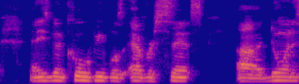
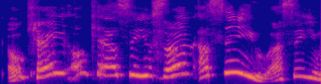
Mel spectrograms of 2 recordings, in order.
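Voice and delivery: much higher excited praise; hyped; 14 semitones higher than usual. Real, not acted. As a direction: hype up your buddy. Host hypes friend's four years.

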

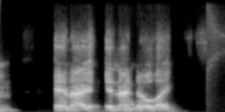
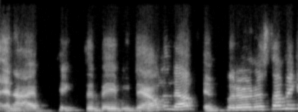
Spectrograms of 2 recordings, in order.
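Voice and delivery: usual speaking voice

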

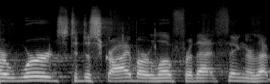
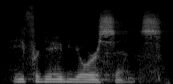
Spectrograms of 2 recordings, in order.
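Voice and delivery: ordinary delivery

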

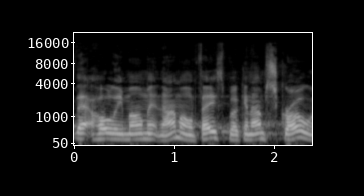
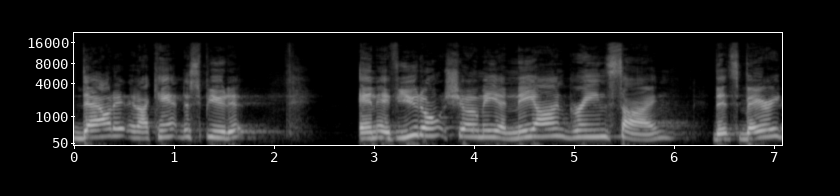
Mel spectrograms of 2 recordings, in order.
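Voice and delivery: higher, slow imitation of a wife praying; retold prayer, pitched up and deliberate; wife's demanding prayer; 5 semitones higher, slower than usual. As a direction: lay down terms to God, word by word. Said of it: "my wife was in control of the prayer".

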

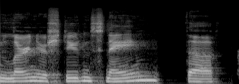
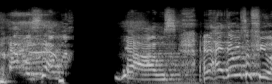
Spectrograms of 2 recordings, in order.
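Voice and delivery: excited; 11 semitones higher than usual. Real, not acted. Laughing at her younger self.

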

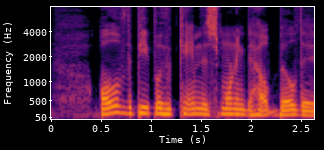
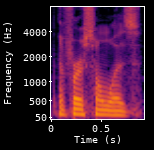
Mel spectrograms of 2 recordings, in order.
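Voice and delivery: normal talking voice

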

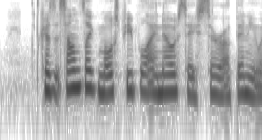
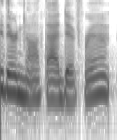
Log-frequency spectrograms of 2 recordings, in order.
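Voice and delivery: usual speaking voice

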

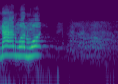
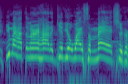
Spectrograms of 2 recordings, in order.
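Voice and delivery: ordinary talk

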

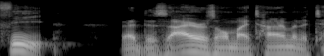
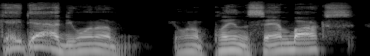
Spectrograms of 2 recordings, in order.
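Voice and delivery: put-on higher-pitched eager little kid asking; imitating eager kid; 7 semitones higher than usual. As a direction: play the kid tugging at dad to come play. Kids asking dad to play.

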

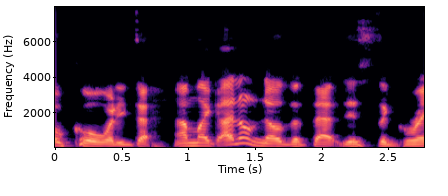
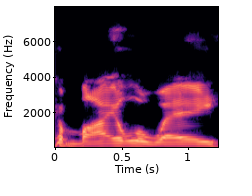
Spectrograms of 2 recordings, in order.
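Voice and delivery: normal talking voice

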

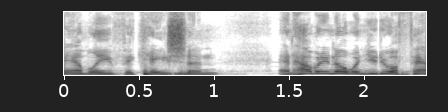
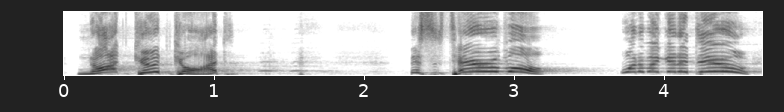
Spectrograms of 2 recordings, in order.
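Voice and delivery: high, loud hammed-up wail; comic panic; 12 semitones higher, 5 dB louder than usual. Preacher answering God mid-crisis, in high, exaggerated panic. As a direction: wail it in mock desperation.

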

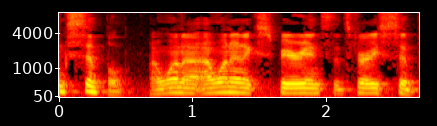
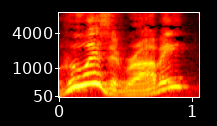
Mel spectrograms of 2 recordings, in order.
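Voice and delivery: excited; 8 semitones higher, 5 dB louder than usual. Real, not acted. Excited guest guessing.

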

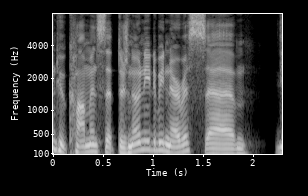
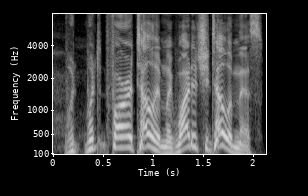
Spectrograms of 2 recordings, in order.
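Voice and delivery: higher-pitched flustered questioning; acted bewildered alarm; 8 semitones higher than usual. Alexis wondering what her friend told him, flustered. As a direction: play a character thrown off balance.

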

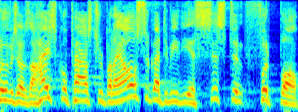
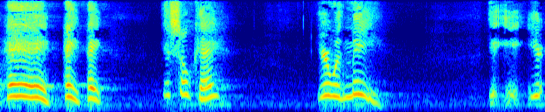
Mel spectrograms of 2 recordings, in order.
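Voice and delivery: soft, higher-pitched reassurance; calming him down; 6 semitones higher, 4 dB quieter than usual. Retold or imitated. Youth pastor to panicking kid, soft reassurance. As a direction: soothe the kid gently, with pauses. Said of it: "I'm telling him".

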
